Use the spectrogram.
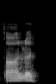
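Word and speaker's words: Thalut: Nabi Daud alaihissalam ikut berperang bersama pasukan Raja Tolut, ya bacanya Tolut karena dalam Al-Quran disebutnya menggunakan huruf to.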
